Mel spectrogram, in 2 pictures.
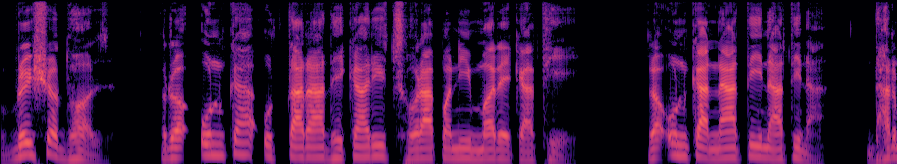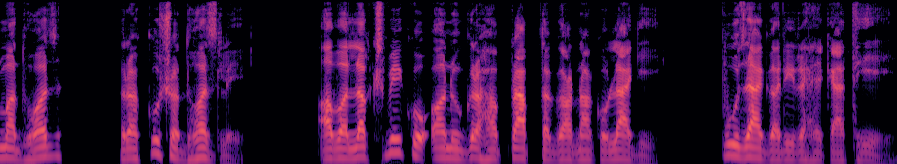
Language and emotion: Nepali, neutral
